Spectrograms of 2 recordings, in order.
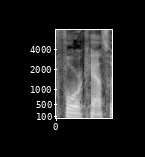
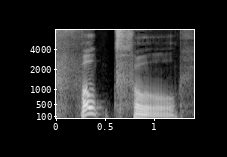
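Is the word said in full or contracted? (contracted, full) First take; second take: full; contracted. First: Each part, fore and castle, is said fully. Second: The parts run together into one short word. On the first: The speaker calls it wrong. "you don't say forecastle" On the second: The speaker calls it right. "you say forecastle"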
